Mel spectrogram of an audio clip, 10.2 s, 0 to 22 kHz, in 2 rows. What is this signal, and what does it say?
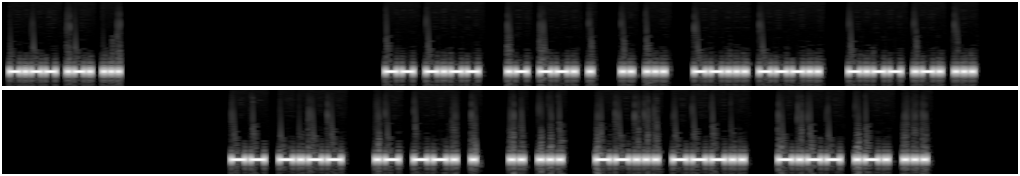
Morse code, heard as a keyed tone, about 61 wpm, 700 Hz. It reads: YRS MY AGE IS 78 YRS MY AGE IS 78 YRS
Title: Speed-Racing Common QSO Phrases - 50wpm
